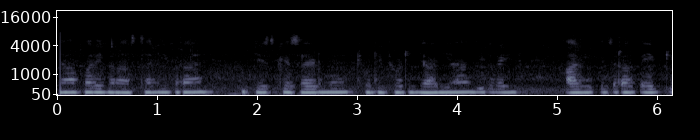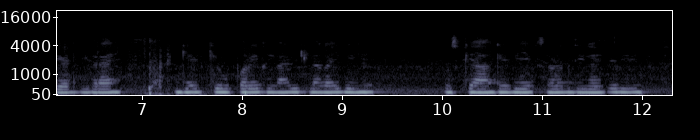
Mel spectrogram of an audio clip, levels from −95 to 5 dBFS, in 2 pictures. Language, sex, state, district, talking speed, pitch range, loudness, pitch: Hindi, male, Andhra Pradesh, Krishna, 180 wpm, 150-155 Hz, -46 LUFS, 155 Hz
